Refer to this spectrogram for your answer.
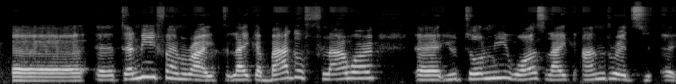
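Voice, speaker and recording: At a very slow pace, a woman speaks with an Italian accent in a fairly high voice with lively intonation. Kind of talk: interpreting for event audience. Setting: exhibition opening with audience.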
